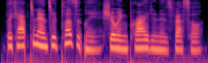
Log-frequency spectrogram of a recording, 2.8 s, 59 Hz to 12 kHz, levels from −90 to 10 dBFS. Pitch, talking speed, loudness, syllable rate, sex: 220 Hz, 195 wpm, -18 LUFS, 6.8 syllables/s, female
